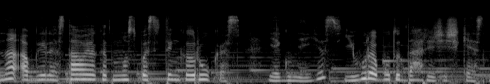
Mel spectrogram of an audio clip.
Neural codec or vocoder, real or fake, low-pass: none; real; 9.9 kHz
